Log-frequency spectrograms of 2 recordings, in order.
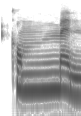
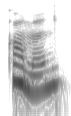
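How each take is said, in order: First: The stress is on the second syllable. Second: The stress is on the first syllable. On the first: It is used as a verb. "In the verb, the stress is on the second part here" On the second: It is used as a noun. "the noun"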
